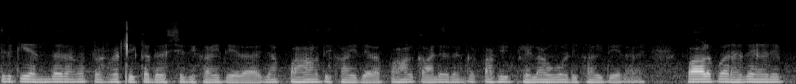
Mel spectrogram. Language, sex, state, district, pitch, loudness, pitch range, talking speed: Hindi, male, Jharkhand, Sahebganj, 115 Hz, -23 LUFS, 110-120 Hz, 240 wpm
